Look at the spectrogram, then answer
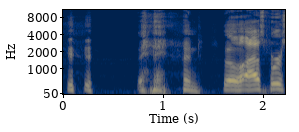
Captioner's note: laughing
